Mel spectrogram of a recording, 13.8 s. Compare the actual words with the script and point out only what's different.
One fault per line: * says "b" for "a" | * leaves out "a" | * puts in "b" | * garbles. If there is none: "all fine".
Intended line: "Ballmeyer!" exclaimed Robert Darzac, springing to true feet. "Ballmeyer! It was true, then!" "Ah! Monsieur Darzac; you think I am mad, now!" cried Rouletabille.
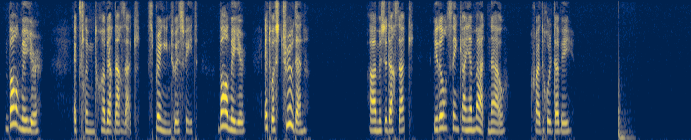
* says "his" for "true"
* puts in "don't"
